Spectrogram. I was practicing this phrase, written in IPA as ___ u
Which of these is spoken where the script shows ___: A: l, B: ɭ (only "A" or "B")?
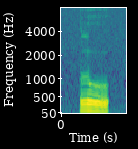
A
